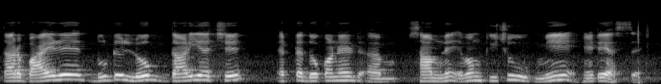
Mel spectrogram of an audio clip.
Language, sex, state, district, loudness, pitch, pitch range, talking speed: Bengali, male, West Bengal, Alipurduar, -15 LUFS, 180 Hz, 160-210 Hz, 135 wpm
